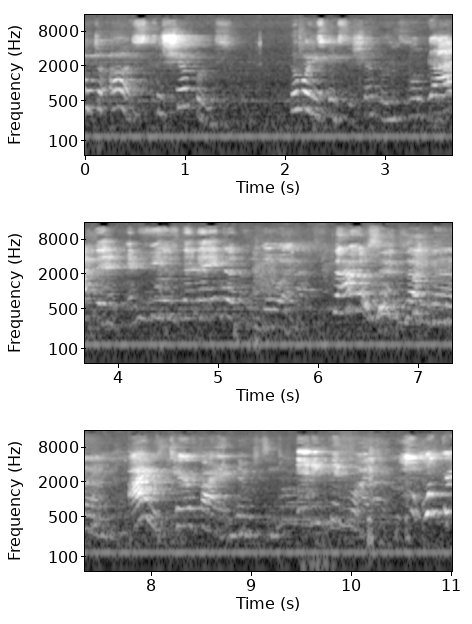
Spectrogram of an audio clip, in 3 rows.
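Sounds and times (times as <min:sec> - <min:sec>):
steady low hum: 0:00.0 - 0:11.0
child speaking: 0:02.1 - 0:11.0.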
